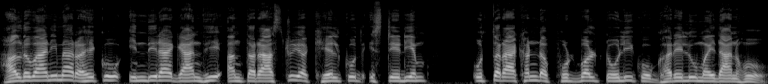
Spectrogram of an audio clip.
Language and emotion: Nepali, neutral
